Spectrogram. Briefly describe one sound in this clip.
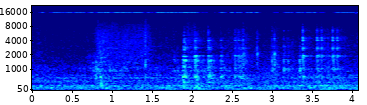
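A heavy wooden door opens with a click of its handle.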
